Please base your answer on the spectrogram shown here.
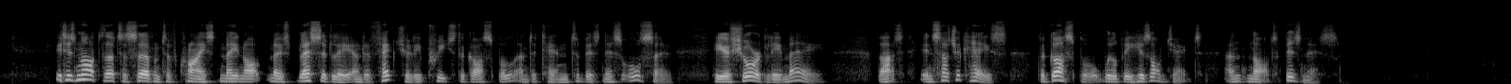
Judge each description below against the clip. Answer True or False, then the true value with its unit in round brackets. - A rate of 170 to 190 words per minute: False (155 wpm)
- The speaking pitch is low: True (130 Hz)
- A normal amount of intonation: False (6.0 semitones)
